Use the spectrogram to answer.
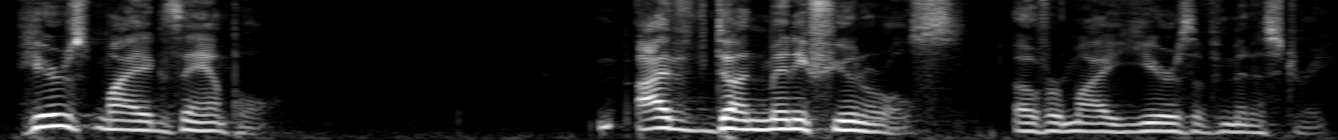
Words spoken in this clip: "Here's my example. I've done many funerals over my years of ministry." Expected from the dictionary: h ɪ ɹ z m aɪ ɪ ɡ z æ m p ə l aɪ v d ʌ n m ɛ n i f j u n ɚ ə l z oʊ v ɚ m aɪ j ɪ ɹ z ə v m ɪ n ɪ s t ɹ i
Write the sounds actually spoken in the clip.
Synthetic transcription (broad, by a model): h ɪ ɹ z m aɪ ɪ ɡ z æ m p l aɪ v d ʌ n m ɛ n i f j u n ɚ l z oʊ v ɚ m aɪ j ɪ ɹ z ə v m ɪ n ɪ s t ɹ i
